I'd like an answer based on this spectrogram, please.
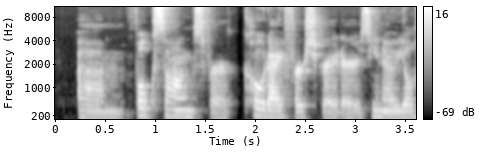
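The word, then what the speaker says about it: Kodály: great kid songs um kodai which is not spelled like it sounds at all it is spelled k o d d-a-l-y kodai is a method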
